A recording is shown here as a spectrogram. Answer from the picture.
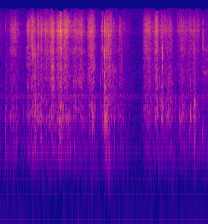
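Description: Aged paper and card rustling and sliding as a card is drawn out of a paper pocket in a journal and handled, in soft, irregular scrapes with a short lull a little past halfway.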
